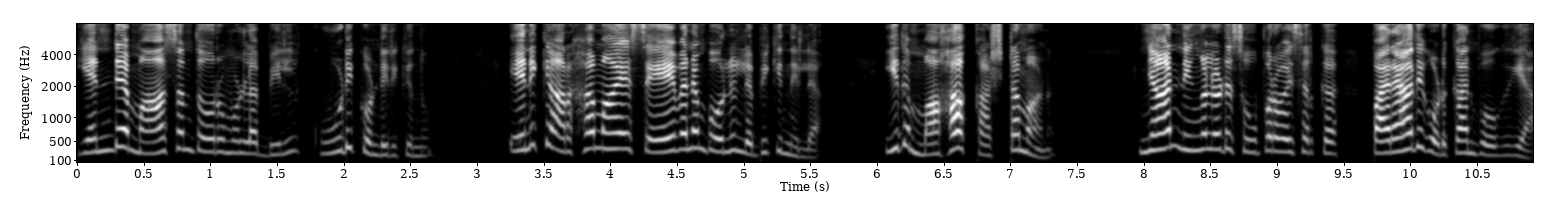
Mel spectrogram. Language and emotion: Malayalam, angry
